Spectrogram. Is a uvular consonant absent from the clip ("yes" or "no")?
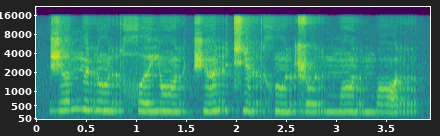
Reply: no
